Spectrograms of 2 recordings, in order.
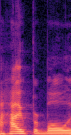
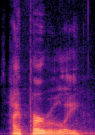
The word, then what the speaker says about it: hyperbole: like your sex life, a hyper bowl is something that shouldn't be taken seriously. It's a statement that shouldn't be taken seriously. hyperbole. I know I know how to pronounce this. Hyperbole.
